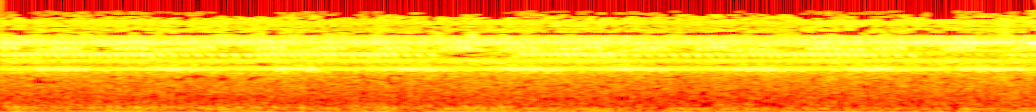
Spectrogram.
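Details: Crickets chirping steadily, with repeated pulsed trills in several high bands overlapping into a continuous chorus. A low rumbling background noise runs underneath throughout.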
